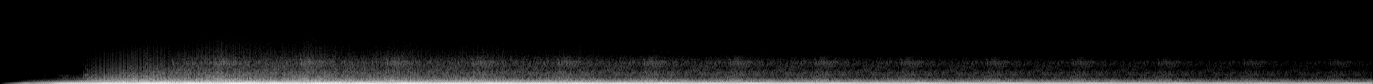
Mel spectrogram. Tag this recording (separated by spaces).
ambience ambient atmosphere dark deep digital drone electronic experimental fx horror noise sample sound-effect space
